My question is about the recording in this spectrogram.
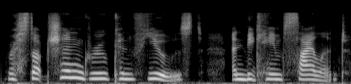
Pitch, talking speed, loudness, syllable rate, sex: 245 Hz, 100 wpm, -18 LUFS, 4.2 syllables/s, female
